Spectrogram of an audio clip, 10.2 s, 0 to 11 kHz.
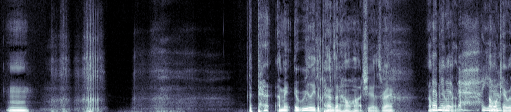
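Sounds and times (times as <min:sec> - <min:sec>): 
voice imitating a woman's light snore: 0:00.2 - 0:02.1, 0:06.1 - 0:08.0
speech: 0:05.0 - 0:08.0, 0:08.6 - 0:10.2.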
